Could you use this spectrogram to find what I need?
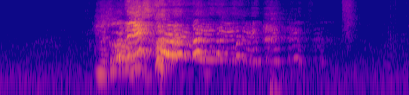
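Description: A young woman laughs and shrieks loudly.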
